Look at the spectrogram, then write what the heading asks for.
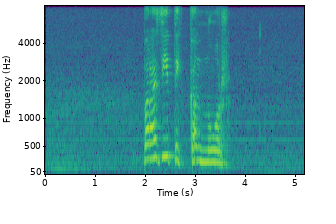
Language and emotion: Russian, angry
